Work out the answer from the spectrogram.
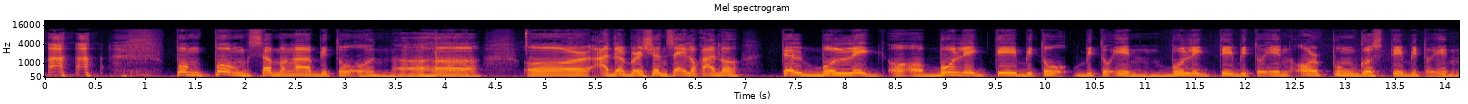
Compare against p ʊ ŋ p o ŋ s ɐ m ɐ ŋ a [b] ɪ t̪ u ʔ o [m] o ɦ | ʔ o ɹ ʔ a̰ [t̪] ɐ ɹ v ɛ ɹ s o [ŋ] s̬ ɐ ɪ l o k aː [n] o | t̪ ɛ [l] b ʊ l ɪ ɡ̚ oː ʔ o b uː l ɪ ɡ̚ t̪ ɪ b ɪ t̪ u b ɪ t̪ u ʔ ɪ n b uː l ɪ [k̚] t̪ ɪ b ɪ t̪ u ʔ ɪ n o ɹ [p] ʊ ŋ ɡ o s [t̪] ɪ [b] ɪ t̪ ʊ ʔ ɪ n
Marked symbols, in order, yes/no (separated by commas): yes, no, no, no, yes, yes, no, yes, yes, yes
